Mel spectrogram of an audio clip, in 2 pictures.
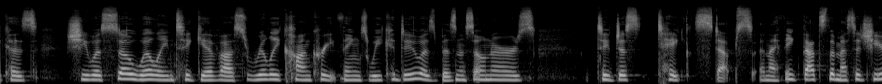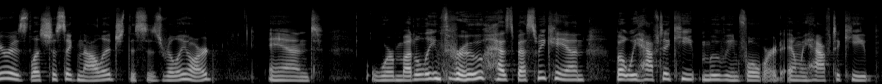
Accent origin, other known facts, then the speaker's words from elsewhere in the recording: the South, United States; I grew up in the South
